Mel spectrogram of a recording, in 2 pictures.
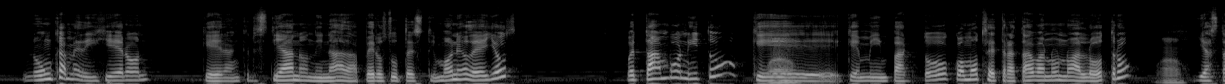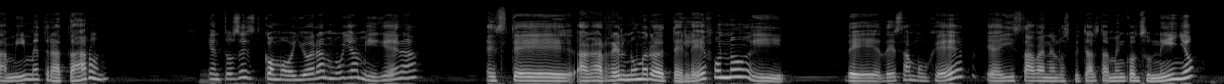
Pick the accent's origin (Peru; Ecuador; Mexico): Mexico; moved away; cuando yo vine de México, yo no había oído hablar nada de ninguna religión, nomás donde yo estaba acostumbrada.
